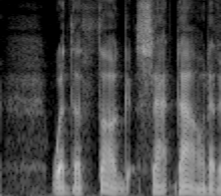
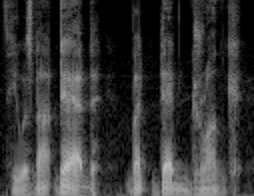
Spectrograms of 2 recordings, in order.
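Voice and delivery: plain reading voice

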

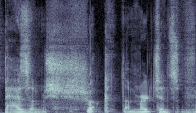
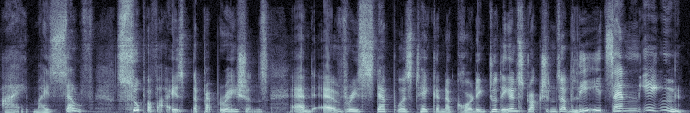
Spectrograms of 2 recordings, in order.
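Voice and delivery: high, indignant self-defence; proud master, slowing grandly on the last words; affronted old master; 3 dB louder than usual. A narrator's reading. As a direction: declare it with wounded dignity, pitch up.

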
